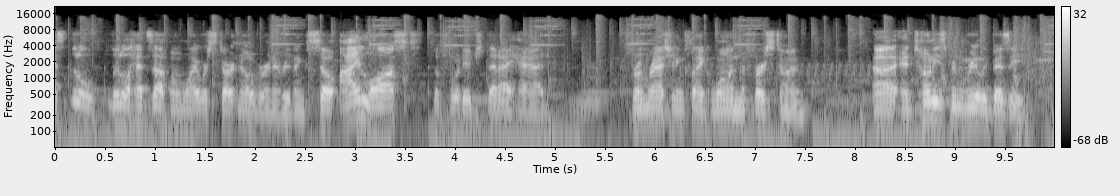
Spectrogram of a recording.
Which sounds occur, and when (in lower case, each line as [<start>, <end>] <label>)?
[0.00, 9.95] music
[0.11, 0.38] male speech
[0.51, 3.52] male speech
[2.11, 2.48] beep
[3.12, 3.37] beep
[3.70, 4.98] male speech
[3.87, 4.22] beep
[4.73, 5.10] beep
[5.68, 7.49] male speech
[5.70, 6.01] beep
[6.77, 7.12] beep
[8.13, 9.69] male speech
[9.78, 9.95] beep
